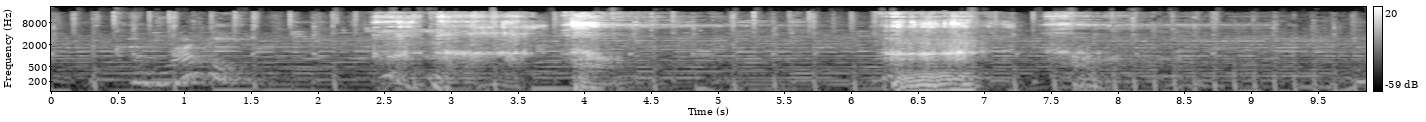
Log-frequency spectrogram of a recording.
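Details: Rough, rattling snore breaths over background music, used as an example sound in a body-sounds vocabulary lesson; snoring.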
